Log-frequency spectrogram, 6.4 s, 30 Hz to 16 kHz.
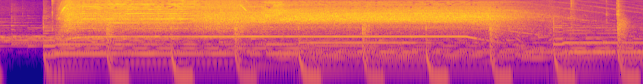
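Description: Background music with a steady beat, over the high hiss of a Festool OF 1010 router cutting box-joint fingers through a 3D-printed jig. The cutting noise stops about five seconds in while the music carries on.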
